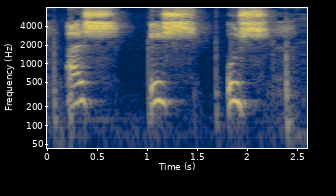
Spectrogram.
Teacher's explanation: جھٹکا ہم بالکل نہیں دیں گے کیونکہ یہ حروف قلقلہ نہیں ہے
